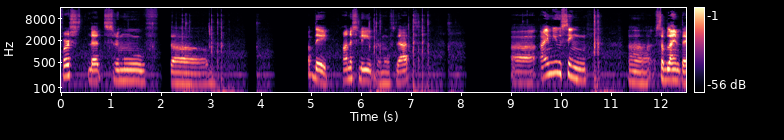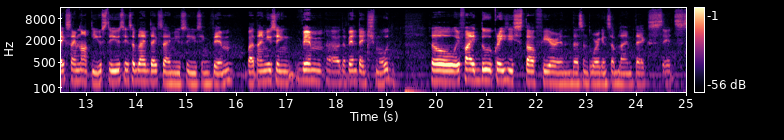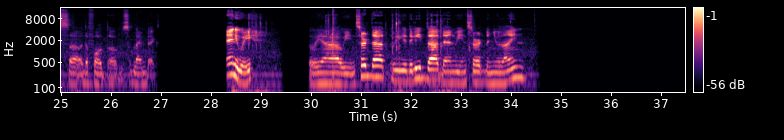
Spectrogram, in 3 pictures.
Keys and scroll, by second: 2.6 alt+Tab, 3.1 alt+Tab, 6.3 alt+Tab, 7.1 alt+Tab, 10.8 Escape, 28.8 d, 30.4 shift+o, 31.8 alt+Tab, 32.5 alt+Tab.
